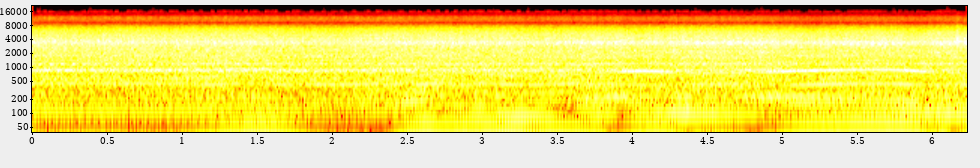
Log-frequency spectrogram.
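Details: Ford Mondeo ST220 V6, engine neglected in the past, first run after reconnecting breather pipes and vacuum hoses, partly reassembled; smooth idle with gentle blips rising and falling cleanly, no ticking or misfires; normal idle.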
